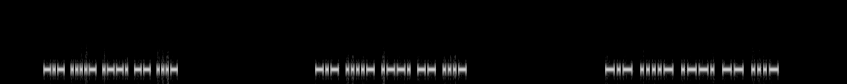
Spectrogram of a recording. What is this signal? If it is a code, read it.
Morse code, heard as a keyed tone, about 45 wpm, 700 Hz. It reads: K4PMV K4PMV K4PMV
